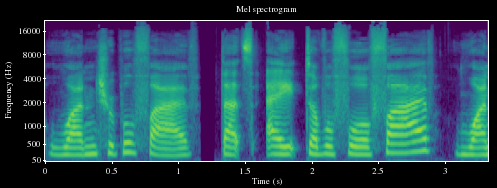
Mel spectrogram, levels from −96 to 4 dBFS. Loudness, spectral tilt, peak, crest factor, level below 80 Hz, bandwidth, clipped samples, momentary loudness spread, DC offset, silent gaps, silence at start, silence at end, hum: -15 LUFS; -2 dB/octave; -2 dBFS; 14 dB; -66 dBFS; over 20 kHz; under 0.1%; 6 LU; under 0.1%; 1.16-1.27 s; 0.05 s; 0 s; none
